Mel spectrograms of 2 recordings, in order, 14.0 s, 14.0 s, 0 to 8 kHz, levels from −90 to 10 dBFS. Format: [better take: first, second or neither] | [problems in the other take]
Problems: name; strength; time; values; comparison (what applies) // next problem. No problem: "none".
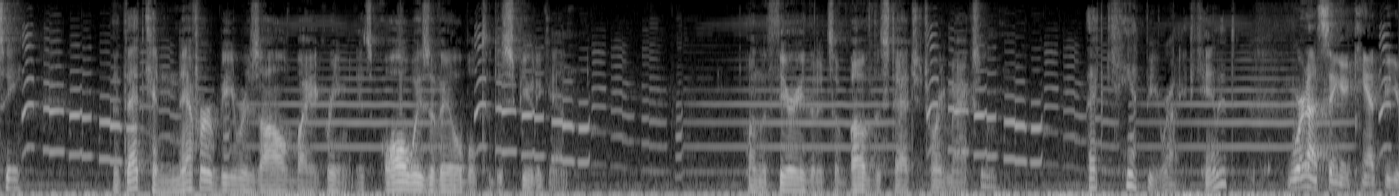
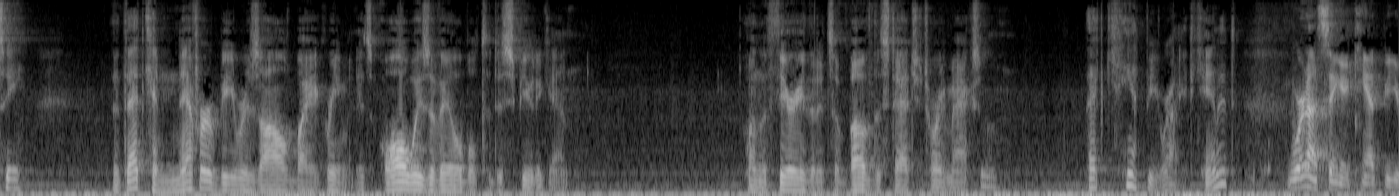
second | background sound (Wind instrument, woodwind instrument); 11 dB below the speech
